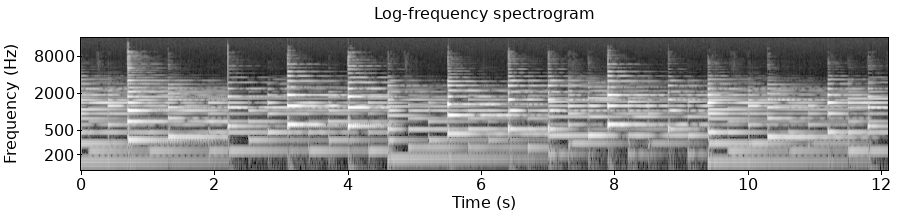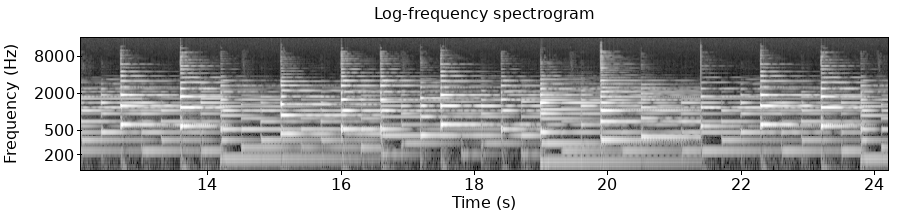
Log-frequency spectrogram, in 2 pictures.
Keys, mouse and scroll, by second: 0.5 ctrl+2, 1.0-4.7 middle drag, 4.7-5.8 drag, 5.5 middle click, 5.8-8.0 middle drag, 8.0 click, 10.8-15.2 drag, 16.4 a, 16.7-19.6 middle drag, 20.0 middle click, 24.0 right click.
